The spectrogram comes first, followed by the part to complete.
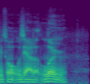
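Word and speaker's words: Lue: And then the second time was we found a new place to stay which we thought was out at Lou. Now, Lou is spelled L-U-E.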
